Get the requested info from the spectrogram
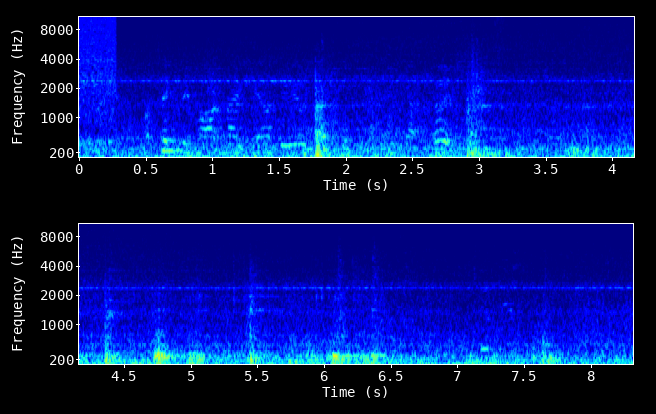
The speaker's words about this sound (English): Whistle being blown, windows being shut, and the train is ready to move off.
